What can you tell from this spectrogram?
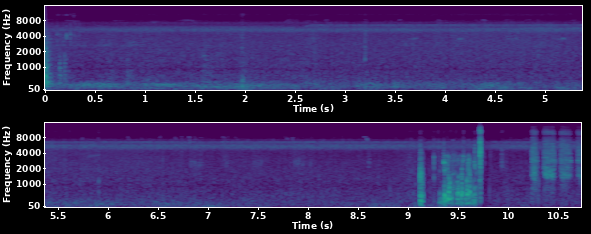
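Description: A steady, high insect chorus of crickets, with a brief loud noisy burst and sharp clicks about nine seconds in.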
